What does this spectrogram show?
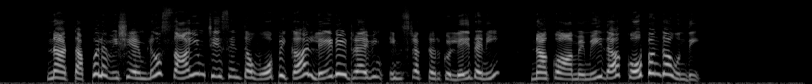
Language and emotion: Telugu, angry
